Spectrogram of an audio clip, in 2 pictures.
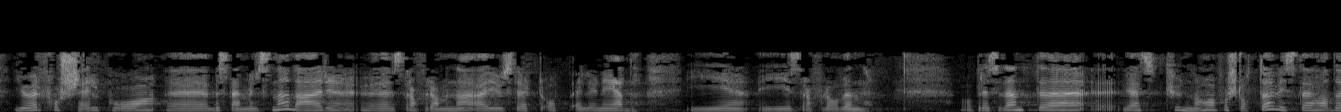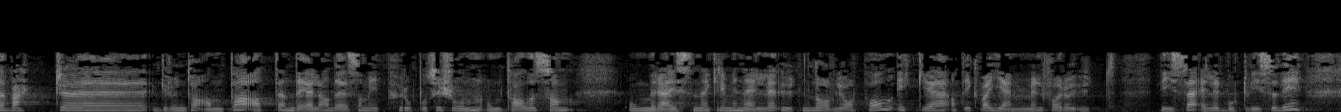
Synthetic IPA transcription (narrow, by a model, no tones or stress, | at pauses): jøːɾfɔʂɛlpʰɔ | bəst̪ɛmːəlsənəd̪æɾst̪ɾɑfːɾɑmːənəæɾjʉst̪eːʈɔ̰pːɛ̰lːəɳeːd̪ | ʔɪɪst̪ɾʔɑfːloːʋən | ɔpʰɾɛsɪd̪ɛnt̪ | jæɪkʰʉnːəhɑːfɔʂʈɔt̪̚ːd̪ɛʋɪsd̪ɛɦɑd̪ːəʋæʈ | ɡɾʉnt̪ʰɪlɔ̰ʔɑnt̪ʰɑːʔɑ̰t̪ɛnd̪eːlɑʋd̪ɛsɔmɪpʰɾʊpʊsɪʂuːnn̩ʊmt̪ʰɑːləssɔm | ʊmɾæɪsənəkʰɾɪmɪnɛlːə̰ʔʉːt̪n̩loːʋlɪɔpːhɔlːɪkːəɑt̪̚d̪ɛɪkːəʋɑɾjɛmːəlfɔɾɔʔʉːt̪ | ʋiːsəʔɛ̰lːəɾbʊʈːʋiːsəd̪ɪ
